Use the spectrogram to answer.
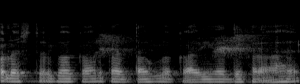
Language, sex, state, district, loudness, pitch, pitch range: Hindi, male, Bihar, Madhepura, -36 LUFS, 125 Hz, 120-130 Hz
